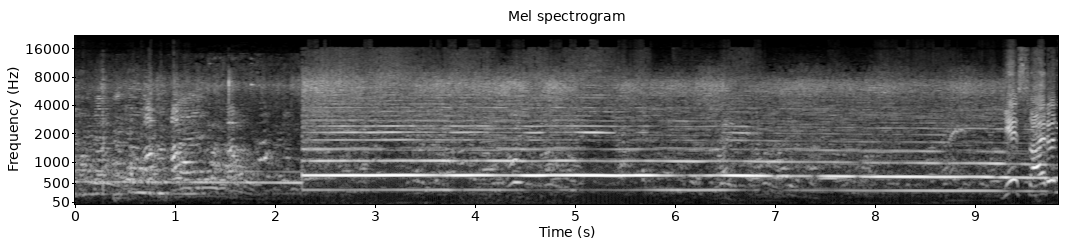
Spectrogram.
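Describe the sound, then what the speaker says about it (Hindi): A civil defense siren sounds the all-clear during a test in Meerut. It starts amid crowd chatter and rises into a loud, steady, sustained wail that holds for several seconds, with voices and background noise beneath it. "मेरठ में आज ही ये जंग का सायरन बजा करके इसका टेस्ट किया गया।"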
